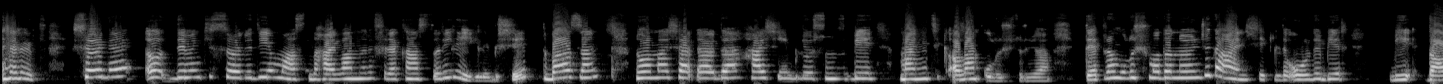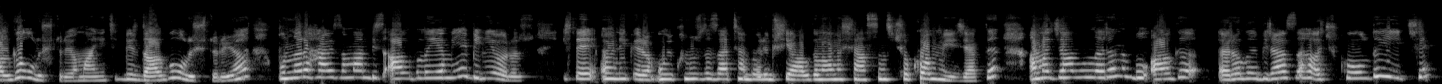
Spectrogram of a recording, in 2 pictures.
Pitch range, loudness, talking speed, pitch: 235-315 Hz, -19 LUFS, 130 wpm, 270 Hz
